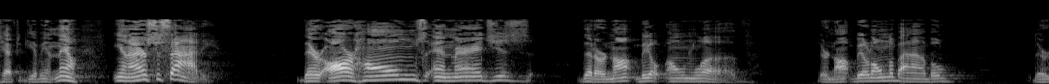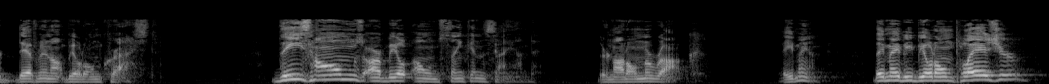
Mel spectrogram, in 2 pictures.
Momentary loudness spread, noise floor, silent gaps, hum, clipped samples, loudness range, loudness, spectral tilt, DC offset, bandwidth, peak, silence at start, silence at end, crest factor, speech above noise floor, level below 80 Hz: 19 LU; -73 dBFS; none; none; under 0.1%; 13 LU; -23 LUFS; -3 dB/octave; under 0.1%; 8.8 kHz; -4 dBFS; 0 s; 0.25 s; 22 dB; 49 dB; -70 dBFS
